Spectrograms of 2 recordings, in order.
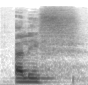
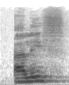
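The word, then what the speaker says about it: ا: আলিফ। আলিফ উচ্চারণের সময় সব সময় এই উপরের দাঁত এখানে আনতে হবে। আলিফ, একটু খেয়াল করেন। আলিফ, এবং বাতাস থাকবে এখানে, হাত দিলে হাতে বাতাস লাগবে।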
